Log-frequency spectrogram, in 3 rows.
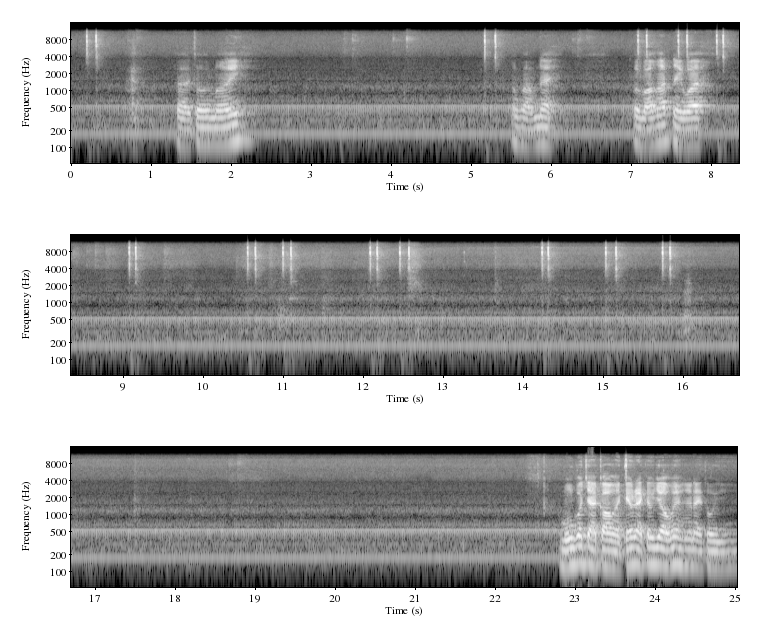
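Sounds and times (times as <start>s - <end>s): low electrical hum: 0.0s - 25.0s
computer mouse clicking: 0.2s - 0.4s, 5.2s - 5.4s, 7.1s - 8.3s, 9.0s - 9.3s, 10.6s - 11.2s, 12.0s - 12.7s, 14.2s - 14.4s, 15.0s - 16.0s.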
